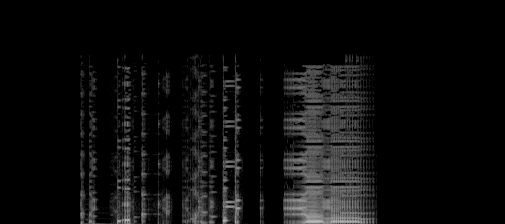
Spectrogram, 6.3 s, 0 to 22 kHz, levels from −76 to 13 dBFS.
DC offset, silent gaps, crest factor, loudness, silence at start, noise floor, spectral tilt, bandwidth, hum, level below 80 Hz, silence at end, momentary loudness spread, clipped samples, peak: under 0.1%; none; 18 dB; -21 LUFS; 1 s; -71 dBFS; -3.5 dB/octave; 17 kHz; none; -48 dBFS; 1.75 s; 22 LU; under 0.1%; -8 dBFS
